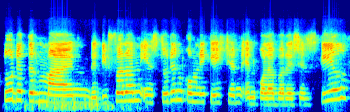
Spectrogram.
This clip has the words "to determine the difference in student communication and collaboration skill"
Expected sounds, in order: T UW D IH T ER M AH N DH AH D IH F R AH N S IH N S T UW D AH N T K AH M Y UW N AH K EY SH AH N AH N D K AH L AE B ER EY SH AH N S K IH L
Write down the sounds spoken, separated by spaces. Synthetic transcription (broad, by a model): T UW D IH T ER M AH N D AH D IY F R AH N IH N S T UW D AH N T K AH M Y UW N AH K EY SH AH N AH N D K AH L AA B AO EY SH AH N S K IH L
